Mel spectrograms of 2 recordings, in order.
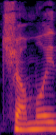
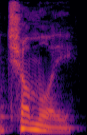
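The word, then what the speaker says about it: Cholmondeley: one for me is is the one that's pronounced chumly. That but that's spelled with like 18 letters. Oh, yes. C H O L M O N D L E Y. Chumley.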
